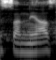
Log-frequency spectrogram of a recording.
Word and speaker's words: संन्यास: सी सन्यासी या फिर संन्यास लिखेंगे तो समय जो बड़ी है हटा देंगे कि संन्यास यह सही उच्चारण होगा ठीक है संसार कैसे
